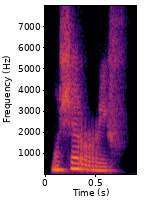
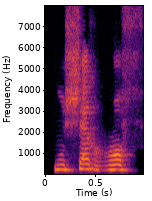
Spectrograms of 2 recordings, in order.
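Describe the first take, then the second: First: The vowel before the final f is 'i'. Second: The vowel before the final f is 'a'. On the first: Some scholars read the name this way. "ada yang bacanya musyarrif" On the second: This is the better-supported reading of the name. "dibaca musyarraf, itu adalah yang lebih benar ya, yang lebih kuat"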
